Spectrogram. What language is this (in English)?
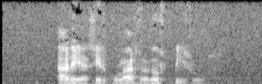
Catalan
